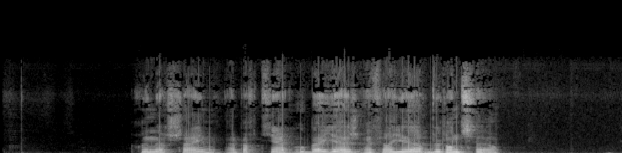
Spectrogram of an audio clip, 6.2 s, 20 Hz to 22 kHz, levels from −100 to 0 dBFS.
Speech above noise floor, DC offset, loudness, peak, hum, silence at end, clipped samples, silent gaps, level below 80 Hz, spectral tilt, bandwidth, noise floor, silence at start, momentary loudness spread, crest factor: 55 dB; under 0.1%; -31 LUFS; -12 dBFS; none; 1.25 s; under 0.1%; none; -50 dBFS; -5.5 dB/octave; 14 kHz; -85 dBFS; 1.4 s; 12 LU; 20 dB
